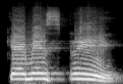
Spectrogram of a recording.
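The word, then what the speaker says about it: chemistry: वापरले जातात एक्झाम्पल म्हणून एच आलेला आहे स्कूल केमिस्ट्री या ठिकाणी केमिस्ट्री वाचू नका ओके जर समजा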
